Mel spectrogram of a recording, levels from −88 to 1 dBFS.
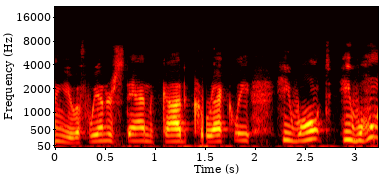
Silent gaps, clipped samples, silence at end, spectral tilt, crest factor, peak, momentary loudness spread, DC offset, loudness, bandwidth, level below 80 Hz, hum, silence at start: none; under 0.1%; 0 s; -7 dB/octave; 20 dB; -10 dBFS; 13 LU; under 0.1%; -30 LUFS; 7.6 kHz; -66 dBFS; none; 0 s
